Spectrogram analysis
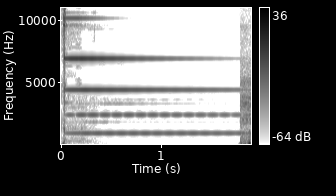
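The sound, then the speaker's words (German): A library security gate alarm for an item that was not deactivated: a single bright, bell-like tone rings out and fades slowly for nearly two seconds, followed by a brief low thump. “Erkennt es ein nicht entschärftes Medium, leuchtet es rot auf und piept.”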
